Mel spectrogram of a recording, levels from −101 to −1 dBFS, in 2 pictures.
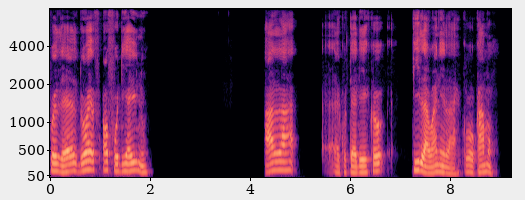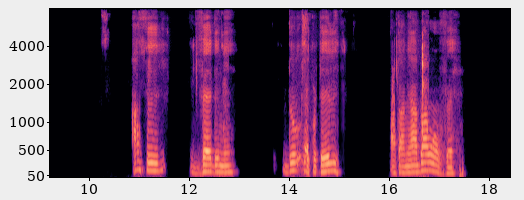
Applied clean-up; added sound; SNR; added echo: neural mask model Resemble Enhance denoiser.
